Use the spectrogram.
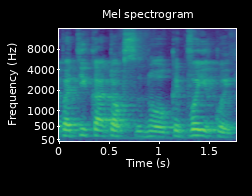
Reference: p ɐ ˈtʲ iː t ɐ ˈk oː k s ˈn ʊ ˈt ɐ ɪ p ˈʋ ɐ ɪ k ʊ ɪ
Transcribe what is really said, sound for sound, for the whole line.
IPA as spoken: p ɐ ˈtʲ iː k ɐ ˈt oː k s ˈn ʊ ˈk ɐ ɪ p ˈʋ ɐ ɪ k ʊ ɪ

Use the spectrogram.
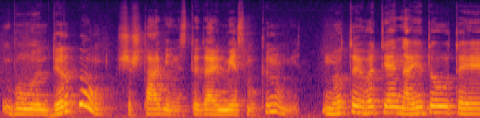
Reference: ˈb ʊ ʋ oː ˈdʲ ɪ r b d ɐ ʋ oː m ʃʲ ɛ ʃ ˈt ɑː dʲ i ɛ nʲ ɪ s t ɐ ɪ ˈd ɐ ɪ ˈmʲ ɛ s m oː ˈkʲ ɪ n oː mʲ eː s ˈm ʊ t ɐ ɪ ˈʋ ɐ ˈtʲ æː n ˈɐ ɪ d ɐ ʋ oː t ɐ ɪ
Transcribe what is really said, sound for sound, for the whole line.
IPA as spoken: ˈb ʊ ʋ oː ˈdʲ ɪ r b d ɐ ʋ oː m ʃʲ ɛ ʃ ˈt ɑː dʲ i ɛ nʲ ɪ s t ɐ ɪ ˈd ɐ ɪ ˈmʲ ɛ s m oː ˈkʲ ɪ n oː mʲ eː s ˈn ʊ t ɐ ɪ ˈʋ ɐ ˈtʲ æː n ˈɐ ɪ d ɐ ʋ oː t ɐ ɪ

